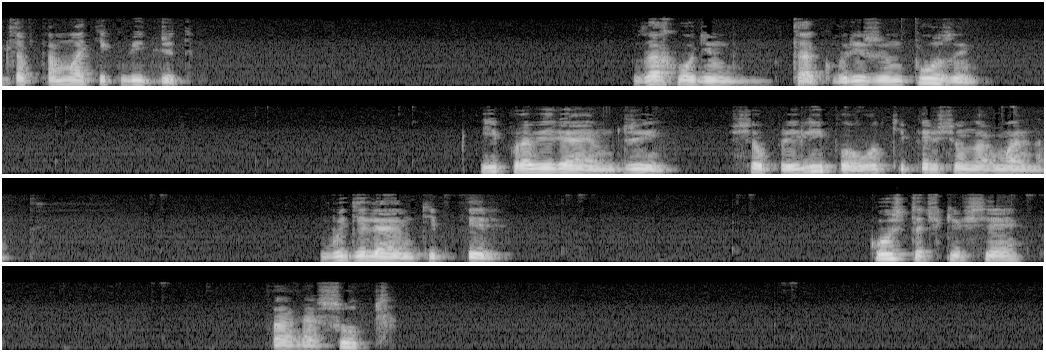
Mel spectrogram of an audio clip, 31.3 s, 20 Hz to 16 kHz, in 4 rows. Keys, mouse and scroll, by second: 6.8 click, 8.2 click, 10.8 click, 12.2 g, 15.4 click, 19.0 shift+click, 19.8 shift+click, 21.2 click, 23.2 shift+click, 24.6 shift+click, 29.3 click.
